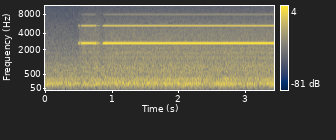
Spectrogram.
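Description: A digital multimeter on continuity mode with its probes on a piece of wire gives a steady high-pitched beep that begins shortly after a brief stutter and holds unbroken to the end, loud and close.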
